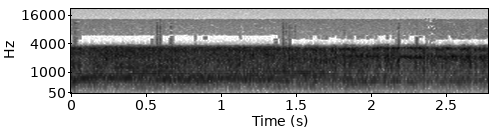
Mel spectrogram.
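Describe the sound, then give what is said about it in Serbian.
A football crowd in a stadium in Lučani roars during a Metalac match against Crvena zvezda. The cheering and applause are broad and continuous, holding loud and steady. “Ovi aplauzi, sve govore”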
